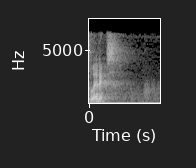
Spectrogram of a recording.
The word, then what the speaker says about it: Linux: But Linux is always Linux. It's Linux.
